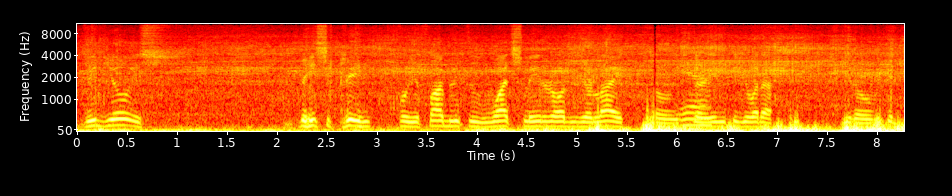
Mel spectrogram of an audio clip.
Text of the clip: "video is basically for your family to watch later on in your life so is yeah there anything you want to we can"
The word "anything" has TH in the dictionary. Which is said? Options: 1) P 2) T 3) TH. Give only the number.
2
